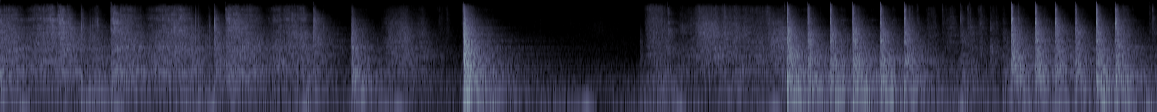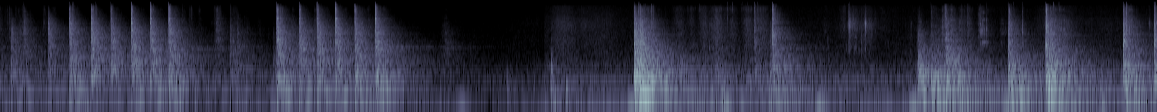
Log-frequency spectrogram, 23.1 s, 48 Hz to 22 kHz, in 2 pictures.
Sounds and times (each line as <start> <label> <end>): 0.0 metal ruler 4.4
0.0 metal radiator 5.0
6.4 metal radiator 16.2
17.9 metal radiator 23.1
